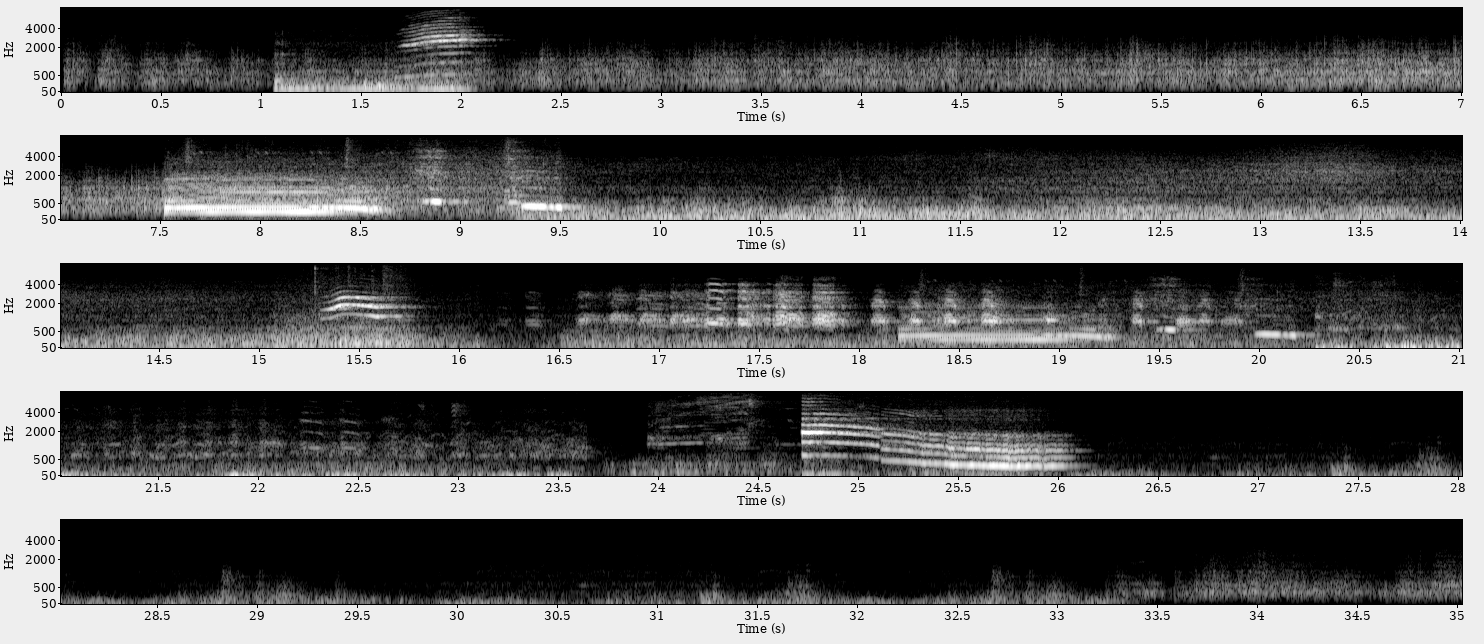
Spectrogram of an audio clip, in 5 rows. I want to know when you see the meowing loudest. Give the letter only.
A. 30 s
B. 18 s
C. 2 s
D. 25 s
D.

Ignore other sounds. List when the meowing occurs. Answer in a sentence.
You can hear the meowing from 1.1 to 2.1 s, from 15.1 to 15.8 s and from 24.7 to 26.1 s.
